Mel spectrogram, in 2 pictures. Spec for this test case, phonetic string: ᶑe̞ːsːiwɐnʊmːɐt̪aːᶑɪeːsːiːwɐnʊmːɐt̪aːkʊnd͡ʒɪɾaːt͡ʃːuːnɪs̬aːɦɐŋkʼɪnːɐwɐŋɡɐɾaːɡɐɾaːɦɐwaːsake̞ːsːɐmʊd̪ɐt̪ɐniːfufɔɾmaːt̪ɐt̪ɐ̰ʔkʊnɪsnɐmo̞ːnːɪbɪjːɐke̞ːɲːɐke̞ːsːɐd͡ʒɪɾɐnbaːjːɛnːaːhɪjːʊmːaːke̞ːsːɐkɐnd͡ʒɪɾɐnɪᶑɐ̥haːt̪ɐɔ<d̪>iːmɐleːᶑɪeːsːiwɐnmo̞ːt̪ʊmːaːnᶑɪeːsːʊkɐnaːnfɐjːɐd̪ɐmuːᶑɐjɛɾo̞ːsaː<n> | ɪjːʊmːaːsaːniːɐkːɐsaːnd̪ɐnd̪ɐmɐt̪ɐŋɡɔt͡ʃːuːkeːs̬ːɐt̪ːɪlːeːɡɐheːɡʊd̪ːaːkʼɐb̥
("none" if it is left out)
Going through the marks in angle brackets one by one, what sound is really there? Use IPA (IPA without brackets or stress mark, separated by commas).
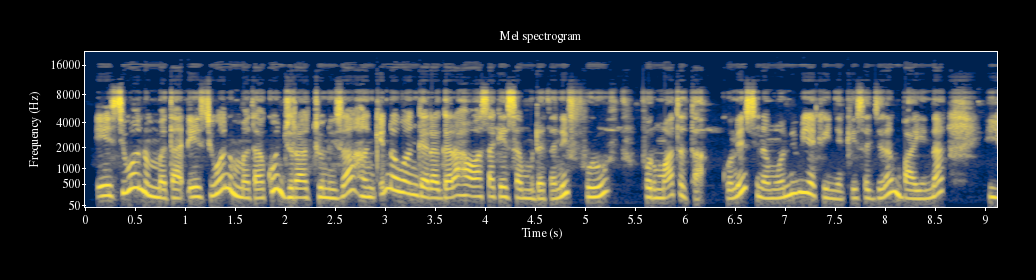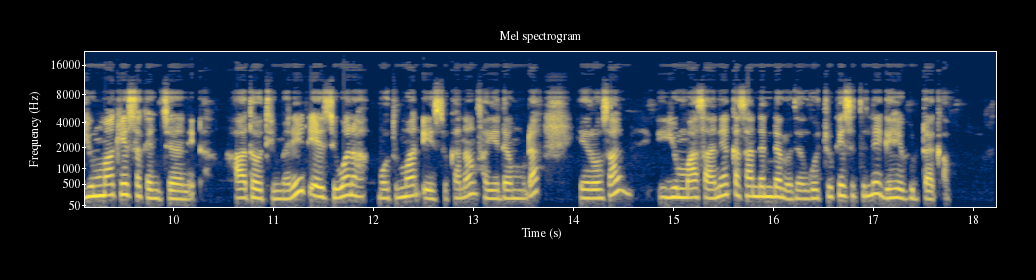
t̪, n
